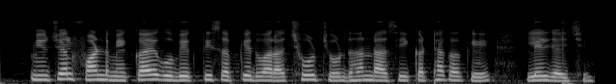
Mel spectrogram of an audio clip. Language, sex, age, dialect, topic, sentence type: Magahi, female, 46-50, Western, banking, statement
